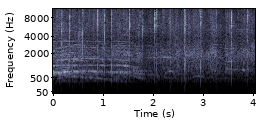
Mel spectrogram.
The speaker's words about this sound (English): I want to just say a big giant thanks to everybody who's in this room. Give yourselves a big giant round of applause.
